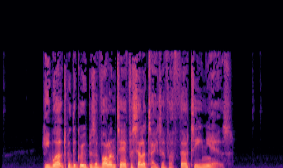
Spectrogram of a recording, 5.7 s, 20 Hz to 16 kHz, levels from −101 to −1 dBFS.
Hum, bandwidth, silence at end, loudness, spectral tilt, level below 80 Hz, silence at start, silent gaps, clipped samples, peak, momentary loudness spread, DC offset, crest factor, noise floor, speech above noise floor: none; 11.5 kHz; 1.1 s; -23 LUFS; -6 dB/octave; -56 dBFS; 0.9 s; none; under 0.1%; -6 dBFS; 15 LU; under 0.1%; 18 dB; -80 dBFS; 57 dB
